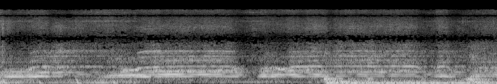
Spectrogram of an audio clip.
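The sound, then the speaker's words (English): A steam train whistle sound effect, played during a charity call-in broadcast to announce the Train Teddy Bear Express, blows in long sustained harmonic tones over hissing steam and rumbling locomotive noise, with a brief dip before the whistle sounds again. “And that sound means it's time for the Train Teddy Bear Express.”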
